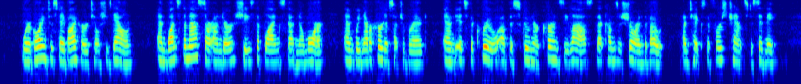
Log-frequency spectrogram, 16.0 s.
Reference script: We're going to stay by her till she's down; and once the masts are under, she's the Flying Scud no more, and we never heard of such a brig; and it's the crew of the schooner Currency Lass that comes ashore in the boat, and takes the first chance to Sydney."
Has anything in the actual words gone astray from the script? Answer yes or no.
no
